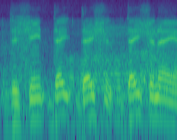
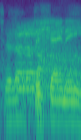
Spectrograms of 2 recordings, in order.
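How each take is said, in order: First: The name is said the way it is in France. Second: The name is said the way it is in Canada. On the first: "in France" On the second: "here in Canada"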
